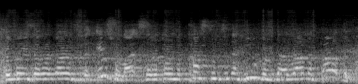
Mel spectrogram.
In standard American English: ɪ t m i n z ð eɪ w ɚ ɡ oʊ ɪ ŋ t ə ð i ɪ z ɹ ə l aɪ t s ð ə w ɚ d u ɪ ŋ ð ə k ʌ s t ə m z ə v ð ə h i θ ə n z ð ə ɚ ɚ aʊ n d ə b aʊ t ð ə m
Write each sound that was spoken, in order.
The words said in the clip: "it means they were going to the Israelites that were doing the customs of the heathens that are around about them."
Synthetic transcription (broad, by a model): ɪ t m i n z ð eɪ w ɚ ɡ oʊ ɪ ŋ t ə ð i ɪ z ɹ ə l aɪ t s ð ə w ɚ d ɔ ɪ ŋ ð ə k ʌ s t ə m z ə ð ə h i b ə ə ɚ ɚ aʊ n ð ə b aʊ t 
